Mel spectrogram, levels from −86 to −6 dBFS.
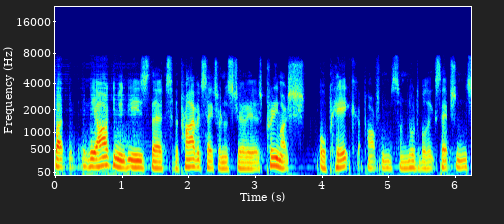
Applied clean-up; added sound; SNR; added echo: neural separator model SepFormer DNS4.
